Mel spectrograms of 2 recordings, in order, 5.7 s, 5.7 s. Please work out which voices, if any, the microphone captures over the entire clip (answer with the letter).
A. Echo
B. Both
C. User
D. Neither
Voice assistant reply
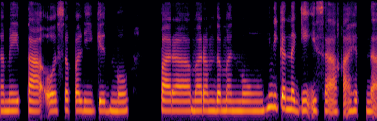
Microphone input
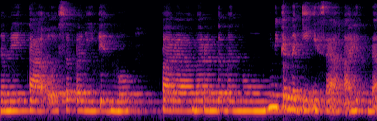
A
